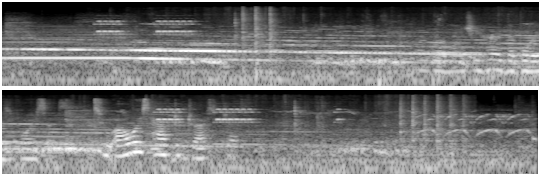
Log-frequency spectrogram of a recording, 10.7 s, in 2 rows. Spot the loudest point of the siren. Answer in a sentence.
The loudest moment of the siren is at 2 seconds.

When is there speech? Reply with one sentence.
You can hear the speech from 4.0 to 7.8 s.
